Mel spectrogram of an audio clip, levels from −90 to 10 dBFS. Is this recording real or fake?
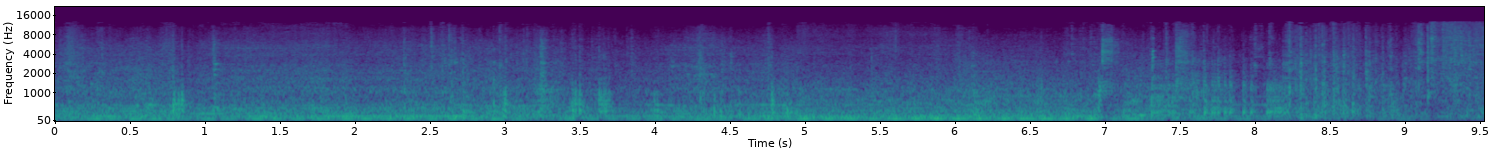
real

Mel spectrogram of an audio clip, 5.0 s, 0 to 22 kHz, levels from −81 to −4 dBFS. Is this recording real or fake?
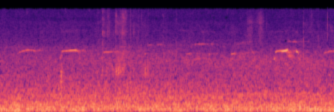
real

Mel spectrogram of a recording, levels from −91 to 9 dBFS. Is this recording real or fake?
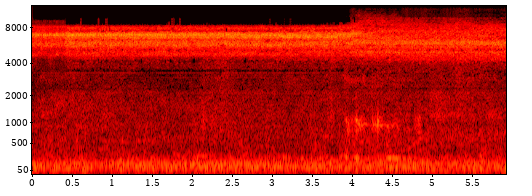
fake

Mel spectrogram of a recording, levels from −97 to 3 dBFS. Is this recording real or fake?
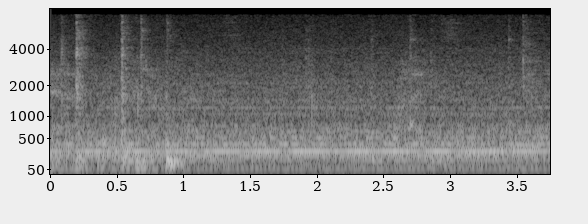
real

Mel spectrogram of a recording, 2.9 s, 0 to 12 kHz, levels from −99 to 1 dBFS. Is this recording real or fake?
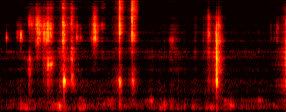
fake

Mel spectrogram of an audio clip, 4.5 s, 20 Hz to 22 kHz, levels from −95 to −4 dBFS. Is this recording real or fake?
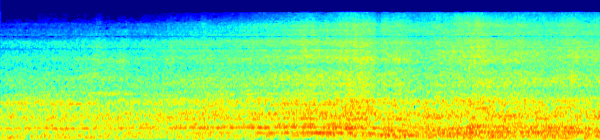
real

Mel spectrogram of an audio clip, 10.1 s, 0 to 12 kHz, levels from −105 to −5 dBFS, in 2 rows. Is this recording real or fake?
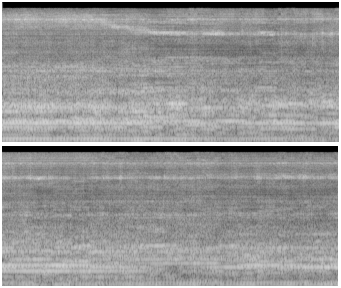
fake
